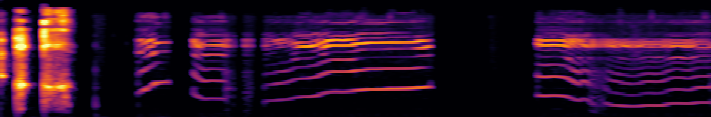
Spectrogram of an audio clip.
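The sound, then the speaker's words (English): A door creaks open: a couple of sharp clicks, then long, strained squeals that bend upward in pitch, a short pause, and one more drawn-out, wavering creak that sinks lower. “Well, even the door is hoarse.”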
